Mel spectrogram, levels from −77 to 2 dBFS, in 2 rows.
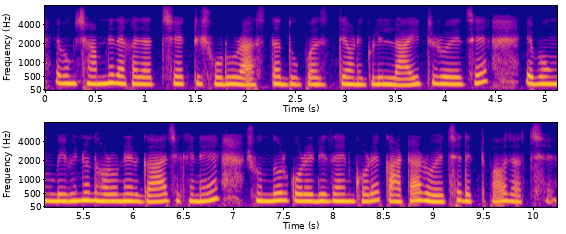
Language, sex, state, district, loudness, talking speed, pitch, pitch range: Bengali, female, West Bengal, Dakshin Dinajpur, -13 LUFS, 150 wpm, 245 Hz, 235-255 Hz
